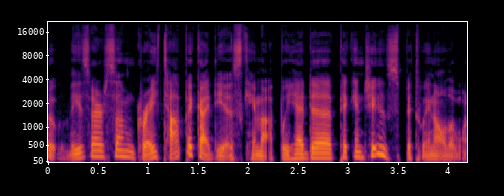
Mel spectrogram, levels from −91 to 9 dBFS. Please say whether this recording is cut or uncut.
uncut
